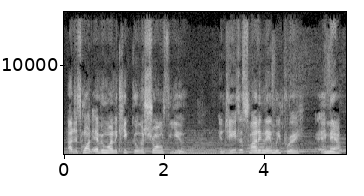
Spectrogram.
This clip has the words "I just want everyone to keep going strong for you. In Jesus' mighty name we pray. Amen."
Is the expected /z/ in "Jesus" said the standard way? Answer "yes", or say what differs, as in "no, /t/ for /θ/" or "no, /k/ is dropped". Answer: yes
